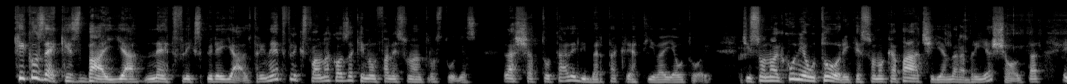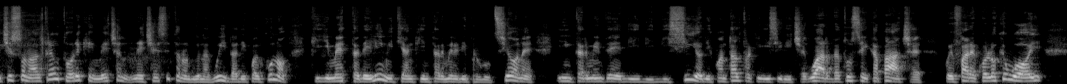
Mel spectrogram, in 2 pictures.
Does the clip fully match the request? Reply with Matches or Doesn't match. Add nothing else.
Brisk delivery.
Matches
